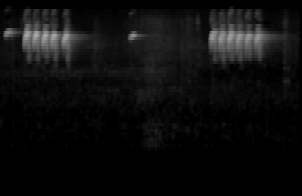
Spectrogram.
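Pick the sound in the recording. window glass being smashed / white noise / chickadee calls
chickadee calls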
